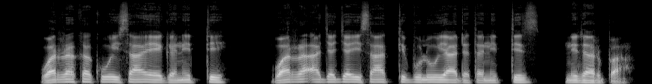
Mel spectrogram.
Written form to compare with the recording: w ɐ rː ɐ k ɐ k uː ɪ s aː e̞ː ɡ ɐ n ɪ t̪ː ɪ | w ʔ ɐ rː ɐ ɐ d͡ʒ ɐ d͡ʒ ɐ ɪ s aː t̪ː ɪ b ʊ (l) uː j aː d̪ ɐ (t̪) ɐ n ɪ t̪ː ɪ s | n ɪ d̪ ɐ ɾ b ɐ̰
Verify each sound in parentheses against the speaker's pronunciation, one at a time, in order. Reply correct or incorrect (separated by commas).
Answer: correct, correct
